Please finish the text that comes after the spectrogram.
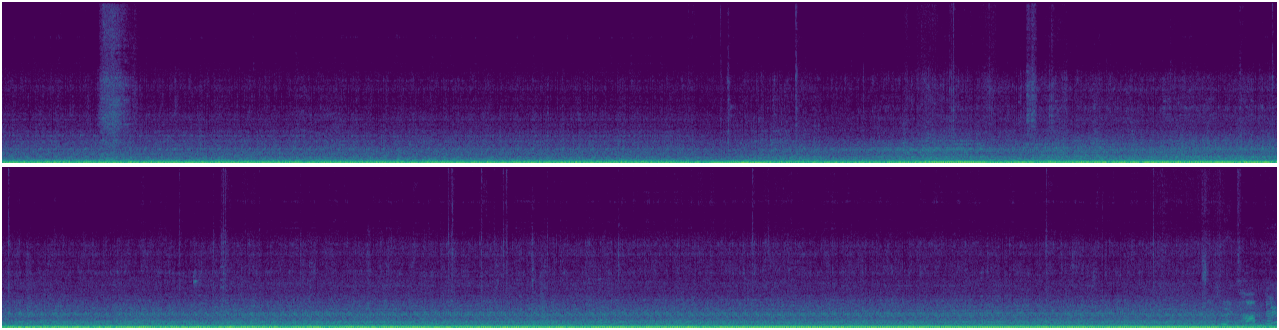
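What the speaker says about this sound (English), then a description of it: "we're in the tractor now" A farm tractor engine drones steadily from inside the cab, a loud low hum that rises in pitch partway through, with talking over it.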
